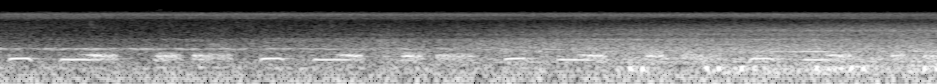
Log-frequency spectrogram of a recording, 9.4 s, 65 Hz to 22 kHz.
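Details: Dove calling on 14 July 2020: a run of low, hollow coos in pairs and short series, fairly even in pitch, over constant background hum and hiss.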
